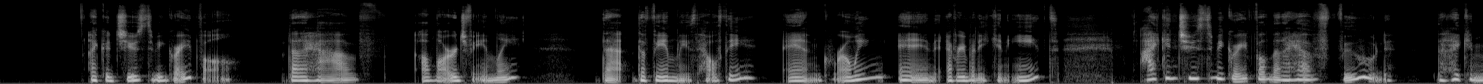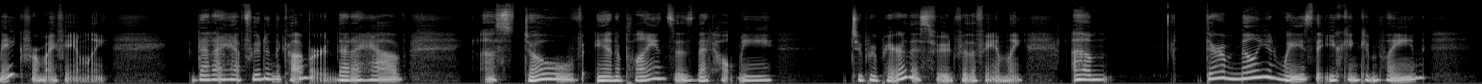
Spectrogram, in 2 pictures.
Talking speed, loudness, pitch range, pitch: 150 wpm, -24 LUFS, 175-245 Hz, 200 Hz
